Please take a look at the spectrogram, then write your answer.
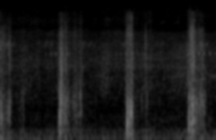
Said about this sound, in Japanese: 庭先をこうやってゆっくり歩くことで出る音がとても癒されますよね。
